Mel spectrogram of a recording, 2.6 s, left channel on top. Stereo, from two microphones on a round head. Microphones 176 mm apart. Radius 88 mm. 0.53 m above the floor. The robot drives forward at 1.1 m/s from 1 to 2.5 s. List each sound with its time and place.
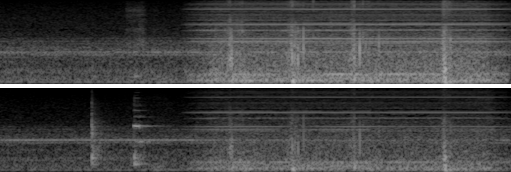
1.1 s footsteps: 55° left (ahead or behind); by 2.5 s 50° left (ahead or behind)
